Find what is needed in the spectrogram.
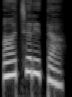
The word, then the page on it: ಆಚಾರತೆ: ācārate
